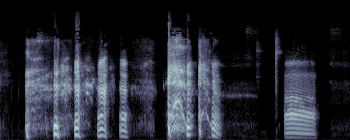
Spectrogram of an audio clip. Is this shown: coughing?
yes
